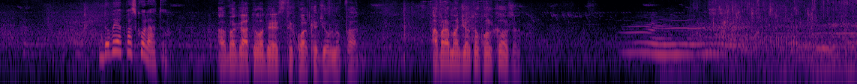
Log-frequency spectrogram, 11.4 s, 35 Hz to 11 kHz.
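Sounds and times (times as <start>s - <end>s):
speech: 1.3s - 4.9s, 5.8s - 7.0s
drawn-out wavering groan of a sick animal: 8.3s - 11.4s
liquid spurting out of a sick animal and splashing: 9.1s - 11.4s.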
